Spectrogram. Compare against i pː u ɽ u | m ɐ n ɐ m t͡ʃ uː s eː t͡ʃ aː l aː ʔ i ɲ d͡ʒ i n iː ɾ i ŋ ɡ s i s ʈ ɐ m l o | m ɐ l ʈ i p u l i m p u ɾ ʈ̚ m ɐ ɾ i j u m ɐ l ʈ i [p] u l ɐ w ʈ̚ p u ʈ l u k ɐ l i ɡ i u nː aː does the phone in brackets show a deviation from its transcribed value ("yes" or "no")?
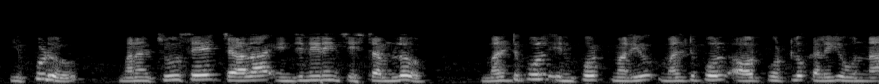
no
